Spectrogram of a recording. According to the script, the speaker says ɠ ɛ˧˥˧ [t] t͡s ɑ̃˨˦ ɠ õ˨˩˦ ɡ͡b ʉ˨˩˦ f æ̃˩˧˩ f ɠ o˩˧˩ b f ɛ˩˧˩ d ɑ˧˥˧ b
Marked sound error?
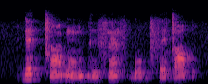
no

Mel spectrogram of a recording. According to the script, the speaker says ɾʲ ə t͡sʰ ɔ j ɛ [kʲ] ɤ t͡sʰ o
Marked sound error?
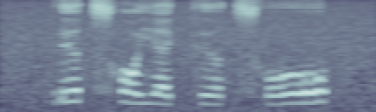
no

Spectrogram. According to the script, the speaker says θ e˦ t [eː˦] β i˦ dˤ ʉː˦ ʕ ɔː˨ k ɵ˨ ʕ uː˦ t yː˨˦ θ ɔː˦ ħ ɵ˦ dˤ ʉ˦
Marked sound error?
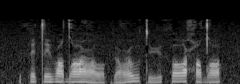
yes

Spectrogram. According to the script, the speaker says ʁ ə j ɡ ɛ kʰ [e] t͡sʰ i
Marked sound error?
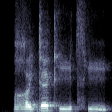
yes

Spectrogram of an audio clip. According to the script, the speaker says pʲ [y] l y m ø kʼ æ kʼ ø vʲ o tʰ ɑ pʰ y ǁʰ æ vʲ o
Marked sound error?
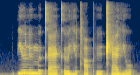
yes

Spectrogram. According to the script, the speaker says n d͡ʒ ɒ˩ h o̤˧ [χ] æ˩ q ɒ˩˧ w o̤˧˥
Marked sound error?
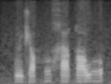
no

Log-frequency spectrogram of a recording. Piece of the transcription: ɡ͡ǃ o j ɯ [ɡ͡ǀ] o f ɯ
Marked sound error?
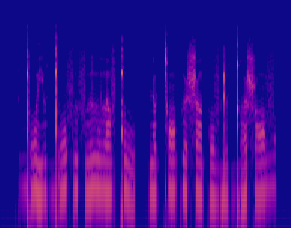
yes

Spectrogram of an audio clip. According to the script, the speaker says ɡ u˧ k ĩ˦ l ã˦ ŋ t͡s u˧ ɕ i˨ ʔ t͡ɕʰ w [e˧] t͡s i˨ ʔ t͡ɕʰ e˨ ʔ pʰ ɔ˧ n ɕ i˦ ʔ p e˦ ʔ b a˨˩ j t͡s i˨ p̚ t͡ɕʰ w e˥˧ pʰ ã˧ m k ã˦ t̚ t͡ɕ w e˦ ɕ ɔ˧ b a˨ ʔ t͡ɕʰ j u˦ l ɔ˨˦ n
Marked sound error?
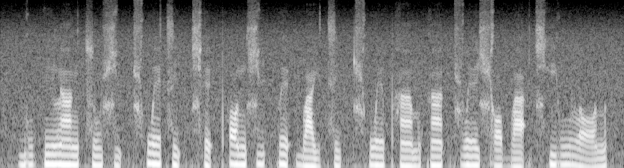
no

